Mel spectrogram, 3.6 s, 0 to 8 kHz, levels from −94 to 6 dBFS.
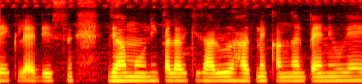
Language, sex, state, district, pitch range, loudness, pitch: Hindi, male, Uttar Pradesh, Deoria, 135-140 Hz, -20 LUFS, 140 Hz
